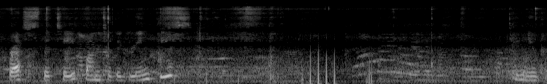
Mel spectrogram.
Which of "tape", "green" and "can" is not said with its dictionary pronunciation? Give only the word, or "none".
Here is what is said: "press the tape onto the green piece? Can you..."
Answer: none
